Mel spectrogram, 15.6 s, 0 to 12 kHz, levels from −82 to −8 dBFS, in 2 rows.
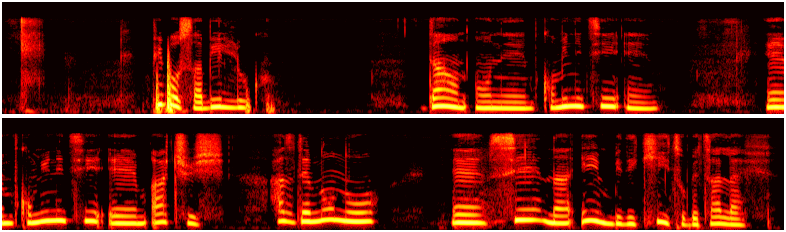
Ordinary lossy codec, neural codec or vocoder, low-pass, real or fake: none; none; 7.2 kHz; real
